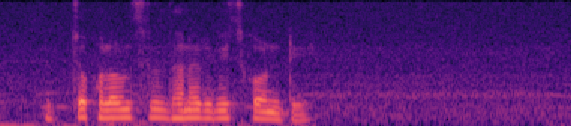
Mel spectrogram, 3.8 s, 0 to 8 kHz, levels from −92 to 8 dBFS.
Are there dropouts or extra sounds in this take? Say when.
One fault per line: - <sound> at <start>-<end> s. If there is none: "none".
none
